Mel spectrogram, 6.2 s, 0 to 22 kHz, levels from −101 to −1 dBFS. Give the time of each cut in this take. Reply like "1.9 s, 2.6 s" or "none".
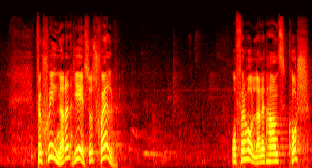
1.4 s, 5.3 s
